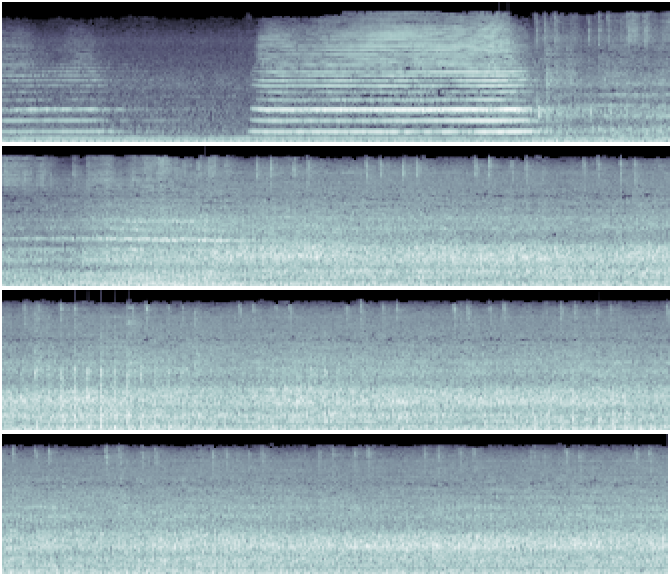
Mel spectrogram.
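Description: Kalka Mail express train passing at speed. The locomotive's horn ends a blast about a second in, then gives a second, louder steady blast of about three seconds. From about six seconds in comes the loud, steady rush of the coaches going by, with the wheels clattering over the rail joints.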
